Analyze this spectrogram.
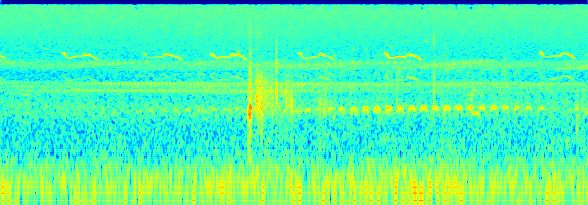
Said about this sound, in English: It's a killdeer.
